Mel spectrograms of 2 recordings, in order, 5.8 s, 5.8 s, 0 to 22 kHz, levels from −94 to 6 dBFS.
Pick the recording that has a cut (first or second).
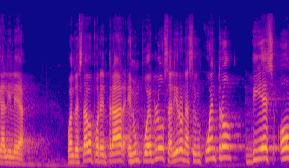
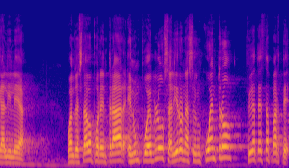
first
